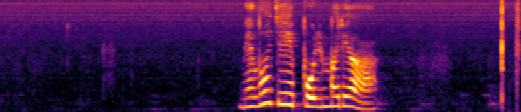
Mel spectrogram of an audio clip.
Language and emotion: Russian, neutral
